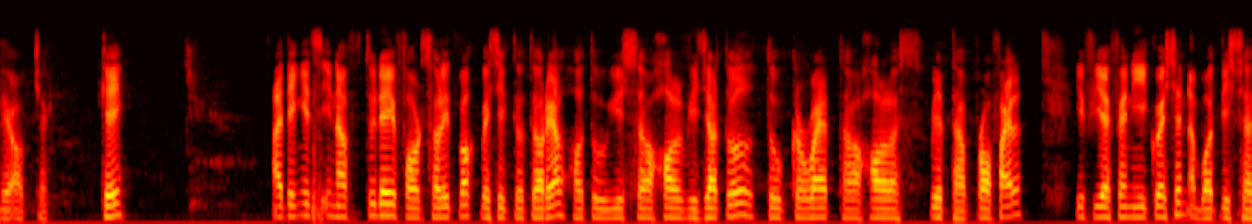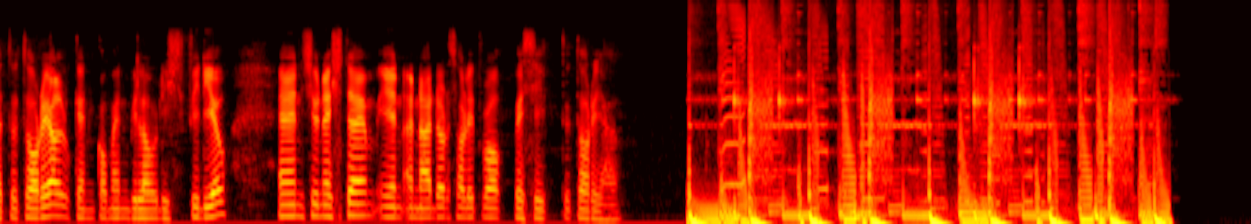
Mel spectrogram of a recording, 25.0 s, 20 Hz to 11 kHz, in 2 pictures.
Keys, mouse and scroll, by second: 1.0 middle click.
